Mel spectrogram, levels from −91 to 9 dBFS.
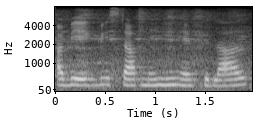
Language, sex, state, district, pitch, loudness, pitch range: Hindi, female, Arunachal Pradesh, Papum Pare, 220 Hz, -16 LUFS, 215-225 Hz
